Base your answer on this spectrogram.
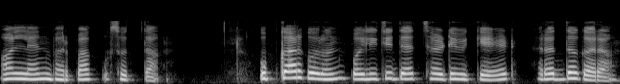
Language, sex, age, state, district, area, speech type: Goan Konkani, female, 18-30, Goa, Pernem, rural, spontaneous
